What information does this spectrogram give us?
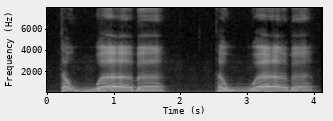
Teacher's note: di tawwaba ini tidak perlu ada gunnah, tidak perlu ditahan, jadi hanya ditasydidkan saja ya, ditinggikan suaranya.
